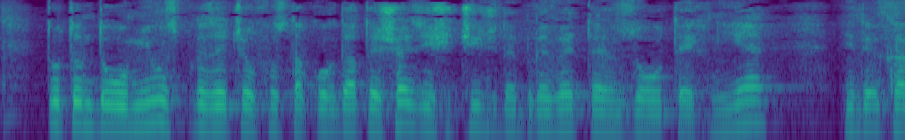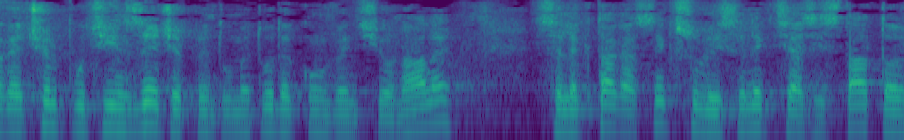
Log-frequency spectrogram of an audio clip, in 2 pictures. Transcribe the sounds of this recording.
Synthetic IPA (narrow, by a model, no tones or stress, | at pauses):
t̪o̞t̪ɨnd̪o̞əmijunspɾeze̞t͡ʃeawfo̞st̪ako̞rd̪at̪e̞ʃajze̞ʃit͡ʃint͡ʃd̪e̞bɾe̞ve̞t̪e̞ɨnzo̞ːt̪e̞xnie̞ | d̪̥int̪ɾekaɾe̞t͡ʃe̞lput̪sinze̞t͡ʃe̞pent̪ɾume̞t̪o̞d̪e̞ko̞nve̞nt̪sio̞nale̞ | se̞le̞kt̪aɾease̞ksulujse̞le̞kt̪siaːsist̪at̪ə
